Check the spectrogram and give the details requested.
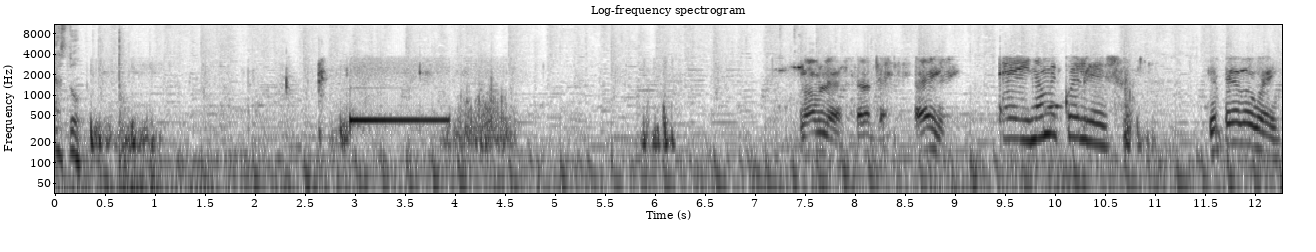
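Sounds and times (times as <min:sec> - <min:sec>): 
speech: 0:00.0 - 0:01.2, 0:07.4 - 0:10.8, 0:11.5 - 0:12.2
telephone beep while redialing a number: 0:02.8 - 0:04.0, 0:09.8 - 0:10.6.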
